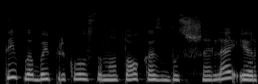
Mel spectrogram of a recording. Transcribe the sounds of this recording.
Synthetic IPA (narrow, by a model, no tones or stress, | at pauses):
t̪ɐɪplˠɐbɐɪpʲɾʲɪklˠɐʊsoːnuɔt̪oːkɐsbʊsʃɐlʲɛʔɪɾ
